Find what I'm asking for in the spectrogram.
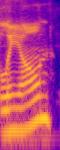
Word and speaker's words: Lyon: Is that how you pronounce it in French? Lyon? – It's a very good pronunciation.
